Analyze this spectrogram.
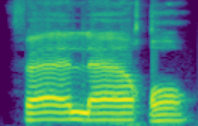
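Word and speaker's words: الْفَلَقِ: রব্বিল কুল আউজুবি রব্বিল ফালাক এই কফকে ধাক্কা দিয়ে উচ্চারণ করতে হবে কফ যেহেতু কলকলার হরফ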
